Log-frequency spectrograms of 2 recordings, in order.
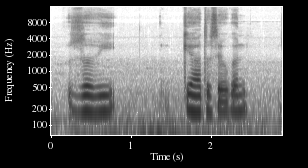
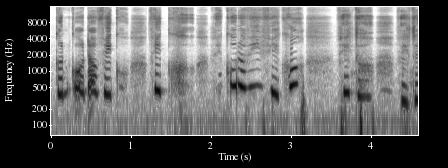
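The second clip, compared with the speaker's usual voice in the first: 1 panicked pleading; 8 semitones higher than usual. Acted. Begging him to throw gun.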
